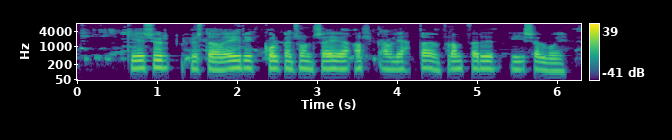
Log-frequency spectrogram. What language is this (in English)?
Icelandic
